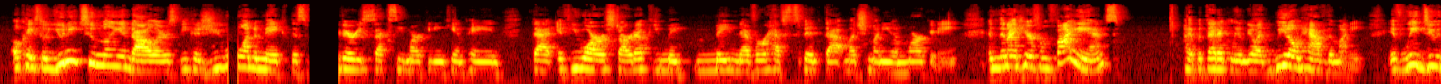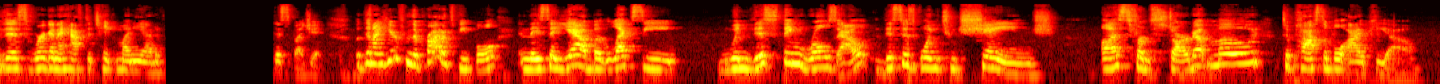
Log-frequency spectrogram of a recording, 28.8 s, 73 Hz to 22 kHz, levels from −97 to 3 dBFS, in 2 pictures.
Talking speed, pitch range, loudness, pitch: 195 wpm, 180-235 Hz, -23 LUFS, 205 Hz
